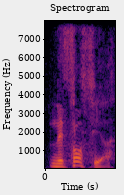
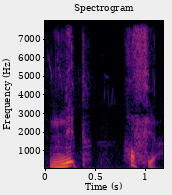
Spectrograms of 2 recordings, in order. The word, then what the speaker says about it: Kniphofia: I like the fact that Kniphofia, which is an awkward word, not an easy word to say, in fact is mispronounced. We should pronounce it Kniphofia, because it was named by Johann Hieronymus Knipp.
